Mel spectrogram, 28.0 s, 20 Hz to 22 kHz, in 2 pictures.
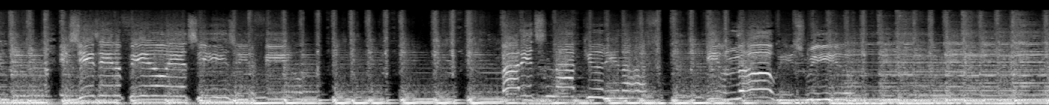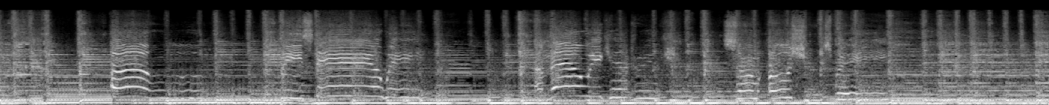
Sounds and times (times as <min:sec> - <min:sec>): Music: 0:00.0 - 0:27.9.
